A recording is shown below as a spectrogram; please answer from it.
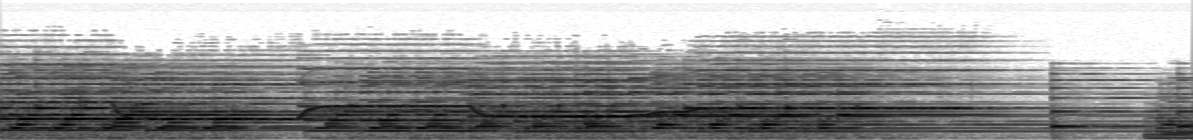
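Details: Gentle piano background music plays throughout, with no snoring or other animal sound heard.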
